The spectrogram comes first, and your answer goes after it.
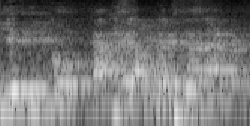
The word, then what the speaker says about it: Jéricho: Et Jéricho, et j'aime bien la prononciation serrée ici, on dit Jéricho.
